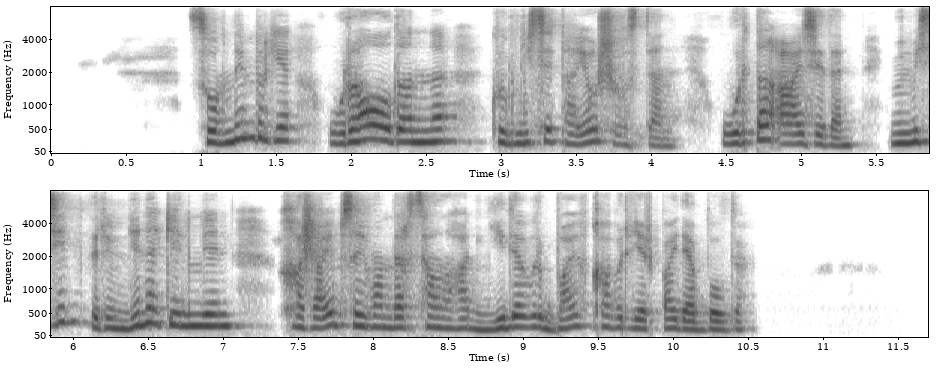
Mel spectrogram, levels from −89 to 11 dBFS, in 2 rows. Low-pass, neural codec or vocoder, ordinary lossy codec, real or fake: none; codec, 16 kHz, 0.8 kbps, ZipCodec; none; fake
